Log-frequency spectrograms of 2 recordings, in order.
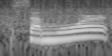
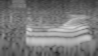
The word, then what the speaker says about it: Saumur: a 2022 vintage it's from Val deor um samour shini so let me let me break this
